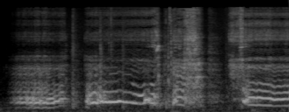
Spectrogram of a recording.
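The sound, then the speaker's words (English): Dog vocalising alone: several high, wavering whimpering and whining cries with howl-like drawn-out tones, fairly loud, separated by short breaks. “I bet that's your dog.”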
